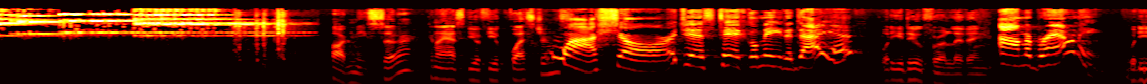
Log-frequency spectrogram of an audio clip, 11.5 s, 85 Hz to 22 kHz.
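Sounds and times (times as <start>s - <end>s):
doorbell ringing at workshop door: 0.0s - 3.2s
speech: 3.4s - 11.4s.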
